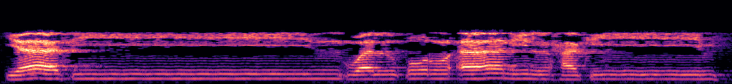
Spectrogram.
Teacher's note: kalau diwasalkan pada riwayatnya hafaz annasim juga dibaca izhar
